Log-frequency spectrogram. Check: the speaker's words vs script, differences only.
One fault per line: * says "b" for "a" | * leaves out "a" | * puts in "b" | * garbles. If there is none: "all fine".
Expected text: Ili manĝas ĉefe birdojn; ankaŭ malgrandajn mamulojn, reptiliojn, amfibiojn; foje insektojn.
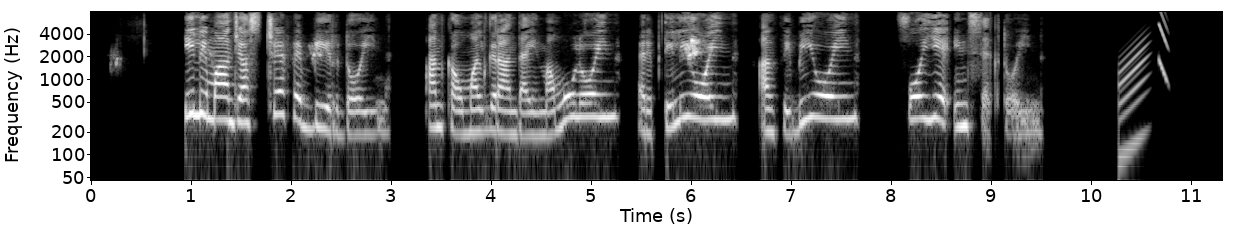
all fine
